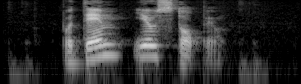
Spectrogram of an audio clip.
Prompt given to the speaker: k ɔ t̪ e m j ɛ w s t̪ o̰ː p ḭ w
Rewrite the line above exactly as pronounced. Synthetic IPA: p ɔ t̪ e m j ɛ w s t̪ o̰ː p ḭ w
